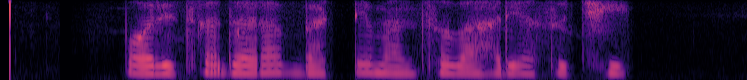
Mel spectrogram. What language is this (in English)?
Odia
